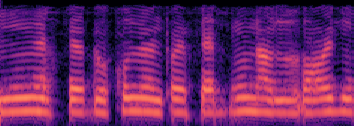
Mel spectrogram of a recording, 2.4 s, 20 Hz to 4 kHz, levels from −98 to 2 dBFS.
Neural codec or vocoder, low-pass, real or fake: codec, 44.1 kHz, 1.7 kbps, Pupu-Codec; 3.6 kHz; fake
